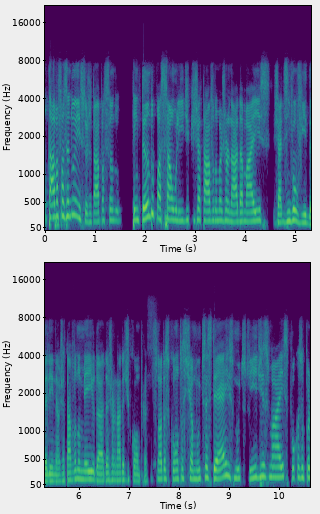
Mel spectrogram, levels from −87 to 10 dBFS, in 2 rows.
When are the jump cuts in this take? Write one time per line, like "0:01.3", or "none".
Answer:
none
